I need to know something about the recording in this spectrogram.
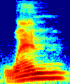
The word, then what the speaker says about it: Nguyen: I still don't know how to pronounce it. Nguyen? Nguyen. Nguyen. Yeah, Nguyen. You know what I'm talking about. Nguyen. Yeah, when.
